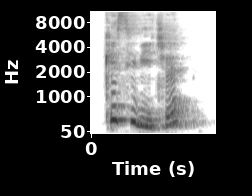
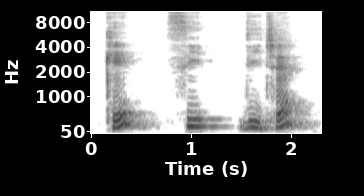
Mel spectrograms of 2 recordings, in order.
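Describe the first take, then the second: First: Said in the usual way. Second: Drawn-out Che si dice syllable by syllable; very slow model phrase. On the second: Shown as a demonstration. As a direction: stretch every syllable for learners.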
